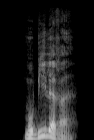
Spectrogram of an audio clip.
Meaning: inflection of mobil: 1. strong/mixed nominative/accusative feminine singular comparative degree 2. strong nominative/accusative plural comparative degree
- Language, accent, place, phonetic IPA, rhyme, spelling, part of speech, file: German, Germany, Berlin, [moˈbiːləʁə], -iːləʁə, mobilere, adjective, De-mobilere.ogg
